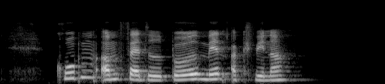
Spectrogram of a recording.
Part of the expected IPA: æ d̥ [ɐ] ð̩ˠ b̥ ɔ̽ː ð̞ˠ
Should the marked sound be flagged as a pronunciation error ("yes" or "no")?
yes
